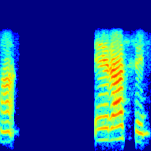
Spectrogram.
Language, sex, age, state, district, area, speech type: Hindi, female, 30-45, Uttar Pradesh, Bhadohi, rural, conversation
